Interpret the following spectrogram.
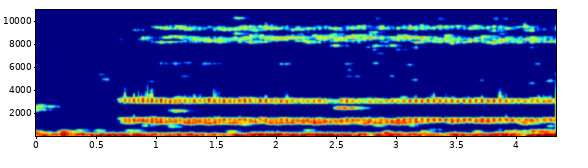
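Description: A long, even trilled animal call starts about a second in and holds steady, over an uneven low rumble of recorder noise from a field recording made in the woods.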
